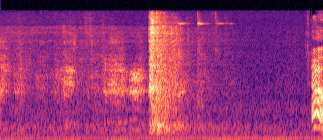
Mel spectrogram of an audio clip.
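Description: A single sudden bang about two seconds in, dying away over about a second, over a faint steady low hum.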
